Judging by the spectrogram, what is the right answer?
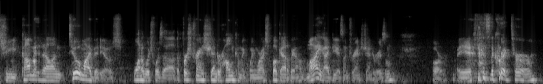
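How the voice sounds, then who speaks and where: A man's voice: mid-range voice, fairly bright tone, a little hiss or hum. A man talking casually as a podcast guest, in an informal, rambling way. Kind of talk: casual chat.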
